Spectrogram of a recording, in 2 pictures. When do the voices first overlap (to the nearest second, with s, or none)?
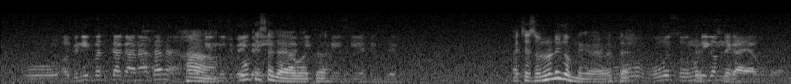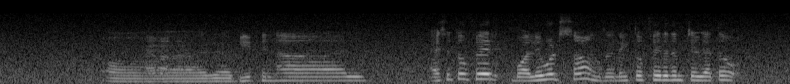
2 s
